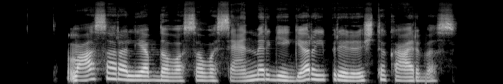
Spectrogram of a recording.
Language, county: Lithuanian, Šiauliai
